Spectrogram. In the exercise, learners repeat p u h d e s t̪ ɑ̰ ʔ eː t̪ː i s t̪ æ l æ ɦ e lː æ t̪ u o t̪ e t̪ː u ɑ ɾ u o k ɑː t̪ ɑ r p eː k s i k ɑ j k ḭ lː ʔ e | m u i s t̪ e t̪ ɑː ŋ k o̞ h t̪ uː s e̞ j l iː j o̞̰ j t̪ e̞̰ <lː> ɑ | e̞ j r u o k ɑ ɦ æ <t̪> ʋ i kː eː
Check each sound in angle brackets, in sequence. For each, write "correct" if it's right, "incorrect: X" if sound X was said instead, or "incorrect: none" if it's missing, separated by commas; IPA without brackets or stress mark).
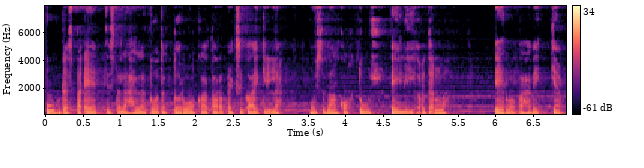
correct, incorrect: none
